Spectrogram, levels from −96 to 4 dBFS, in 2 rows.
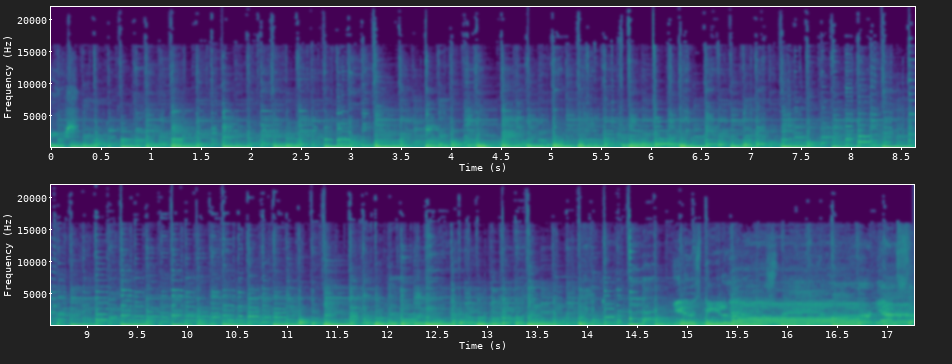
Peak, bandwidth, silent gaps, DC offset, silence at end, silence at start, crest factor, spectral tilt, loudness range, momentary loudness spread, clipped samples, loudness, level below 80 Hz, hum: -12 dBFS; over 20 kHz; none; under 0.1%; 0 s; 0 s; 14 dB; -6 dB/octave; 2 LU; 5 LU; under 0.1%; -27 LUFS; -30 dBFS; none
